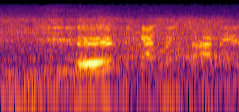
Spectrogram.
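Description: Brief voices in a short pause between talk, over the steady low drone of a nearby motor vehicle engine that stops near the end.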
